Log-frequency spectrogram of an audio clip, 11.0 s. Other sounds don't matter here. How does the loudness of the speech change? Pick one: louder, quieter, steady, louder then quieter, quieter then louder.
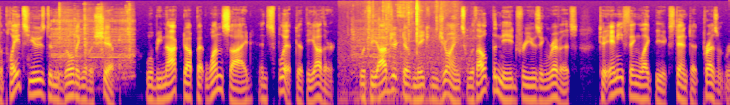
steady.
